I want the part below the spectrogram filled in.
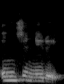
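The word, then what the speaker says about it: Edgenuity: just railing on um it's called edge annuity that you call it you say it ingenuity ingenuity but it's spelled e-d-g-e-n-u-i-t-y but anyway so it's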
